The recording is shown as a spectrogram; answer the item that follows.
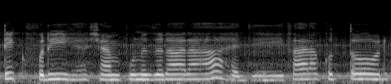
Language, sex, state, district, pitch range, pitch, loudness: Hindi, female, Haryana, Jhajjar, 205-240 Hz, 225 Hz, -17 LUFS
